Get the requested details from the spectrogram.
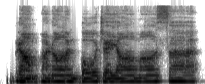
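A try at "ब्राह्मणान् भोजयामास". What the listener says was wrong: Bho, Mahaprana, not Bho.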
